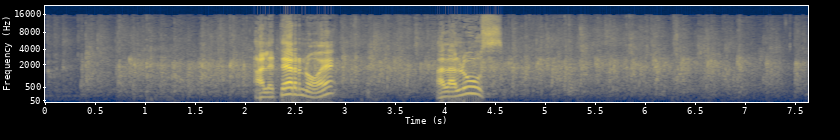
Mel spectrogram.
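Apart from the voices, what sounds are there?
audience applause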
